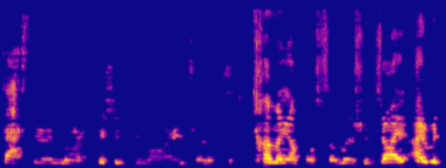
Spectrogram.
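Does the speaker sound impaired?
Yes: cerebral palsy, spastic quadriplegia.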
